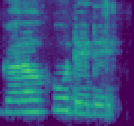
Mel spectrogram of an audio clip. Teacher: Penggunaan bunyi R pada kata gerelku yang cenderung getar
